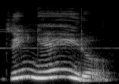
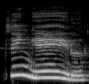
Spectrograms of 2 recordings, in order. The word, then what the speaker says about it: Dinheiro: Then we have the NH sequence, which you already know must be pronounced as one sound, ñ, ñ, yeah?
